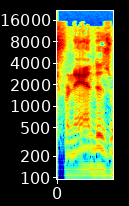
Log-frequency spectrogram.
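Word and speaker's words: Fernandes: It's Fernandez with an S, not a Z.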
